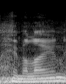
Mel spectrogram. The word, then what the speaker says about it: Himalayan: That's Alan on his 411 Himalayan, or Himalayan if you want to pronounce it that way.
